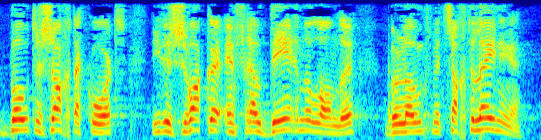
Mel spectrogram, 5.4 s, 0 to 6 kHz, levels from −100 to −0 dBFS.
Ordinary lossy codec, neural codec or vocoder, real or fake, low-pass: AAC, 48 kbps; none; real; 5.4 kHz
